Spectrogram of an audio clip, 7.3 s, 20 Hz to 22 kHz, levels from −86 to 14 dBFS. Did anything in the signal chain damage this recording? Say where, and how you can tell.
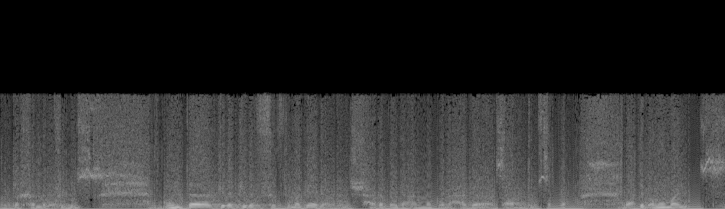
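Yes. The speech is degraded by low bit depth without dither from start to finish. Every syllable carries a coarse, grainy distortion that tracks the level and shape of the signal rather than sitting underneath it as steady hiss. The error is nearly as loud as the speech itself, and quiet tails break up into sputter or drop out entirely. This points to a sample-format conversion stage that likely truncated the audio to about 4 bits without adding dither.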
